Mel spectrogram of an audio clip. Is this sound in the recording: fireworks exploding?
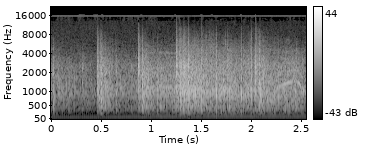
yes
